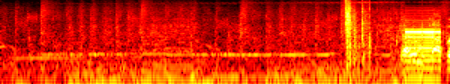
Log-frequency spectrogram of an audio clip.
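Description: Background music with a steady low drone. About four and a half seconds in there is a single sharp snap as the compound bow is shot at the alligator.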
